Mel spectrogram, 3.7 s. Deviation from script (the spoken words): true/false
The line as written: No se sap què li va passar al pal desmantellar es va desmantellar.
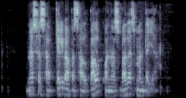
true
